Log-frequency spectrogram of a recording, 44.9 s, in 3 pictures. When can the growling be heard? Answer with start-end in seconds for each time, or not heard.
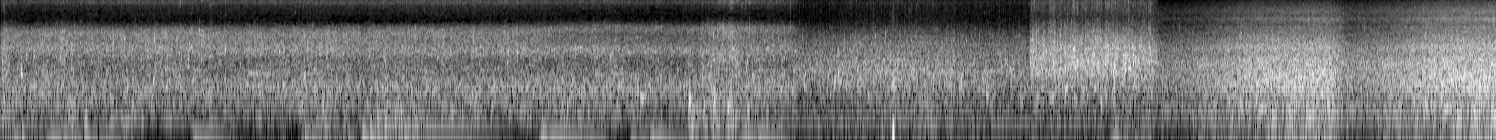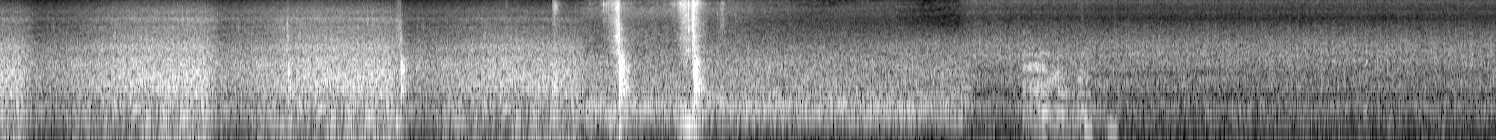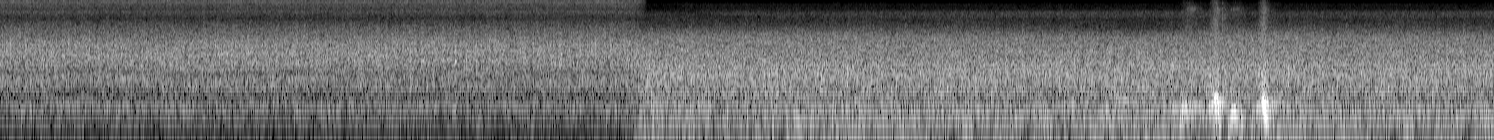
25.1-26.3.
